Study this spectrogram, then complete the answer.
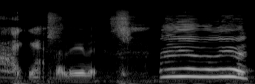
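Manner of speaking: faint, squeezed gasp after laughing; breathless from laughing. Real, not acted. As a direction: barely get it out, spent from laughter.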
